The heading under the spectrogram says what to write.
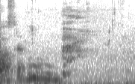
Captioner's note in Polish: śmiech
